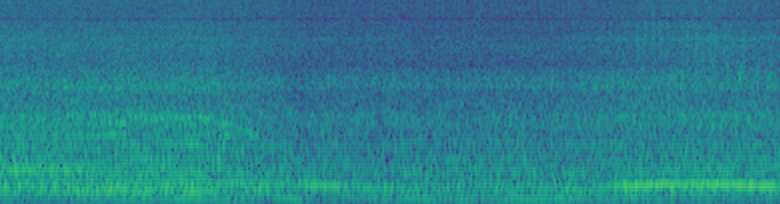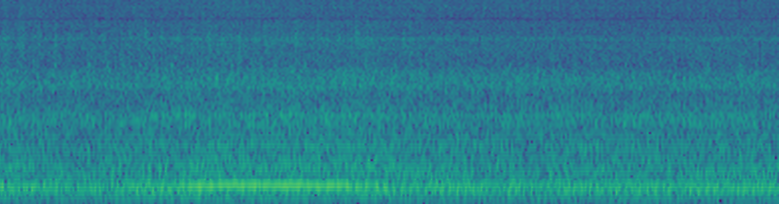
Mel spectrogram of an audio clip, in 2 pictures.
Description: BMW Rattling noise when engine warm at low RPM, and for few seconds on warm start up. No noise on cold start.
